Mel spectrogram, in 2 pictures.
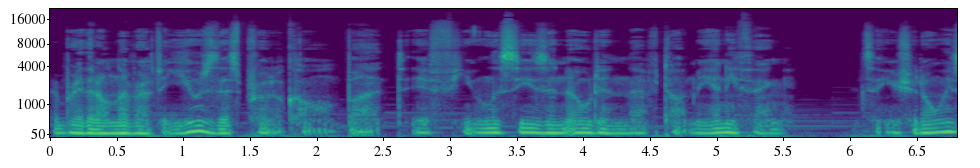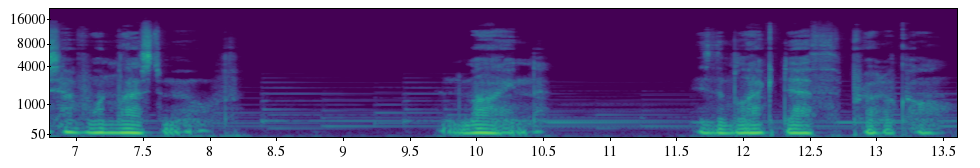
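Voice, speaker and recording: A man playing a grave, resolute warrior king, delivering a solemn, deliberate dramatic monologue. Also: low-pitched, flat delivery, dark tone, faint music behind. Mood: grave, resolved. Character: grave, resolute male warrior king reading his testament.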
